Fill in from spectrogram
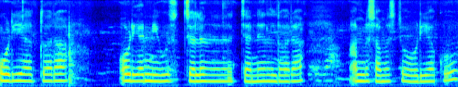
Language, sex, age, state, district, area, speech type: Odia, female, 18-30, Odisha, Malkangiri, urban, spontaneous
